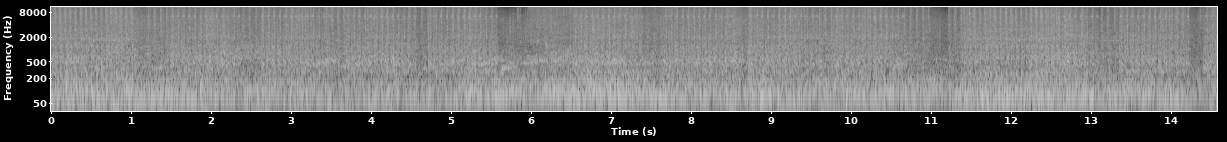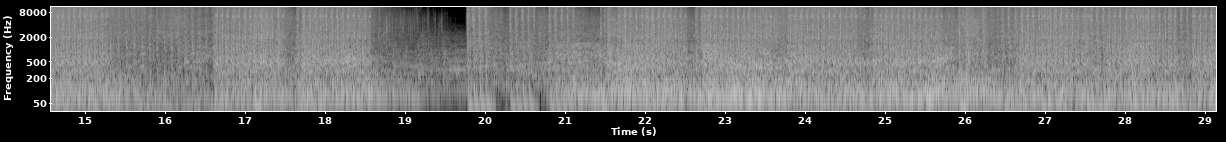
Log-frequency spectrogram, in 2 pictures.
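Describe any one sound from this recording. Guns fire in rapid shots.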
